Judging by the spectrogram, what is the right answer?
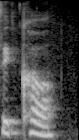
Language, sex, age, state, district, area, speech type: Odia, female, 18-30, Odisha, Kendujhar, urban, read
